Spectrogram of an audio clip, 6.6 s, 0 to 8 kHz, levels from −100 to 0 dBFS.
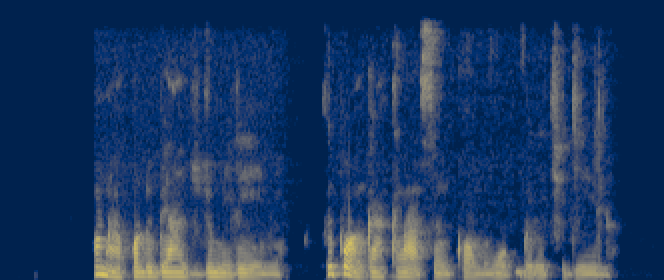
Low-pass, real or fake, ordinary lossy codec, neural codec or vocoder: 7.2 kHz; real; none; none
